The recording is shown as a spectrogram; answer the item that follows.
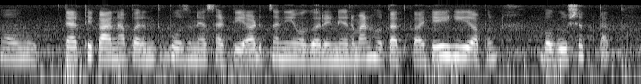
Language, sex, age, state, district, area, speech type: Marathi, female, 18-30, Maharashtra, Osmanabad, rural, spontaneous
